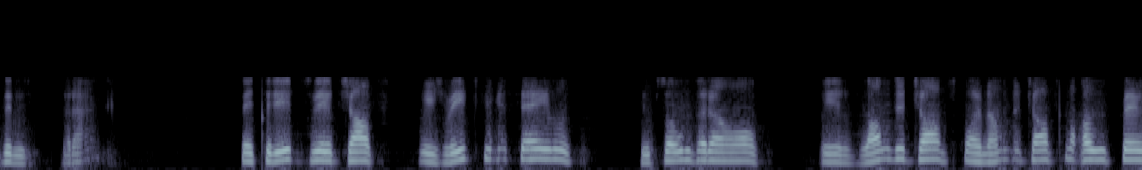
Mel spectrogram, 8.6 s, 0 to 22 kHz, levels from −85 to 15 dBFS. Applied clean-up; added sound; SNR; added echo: neural separator model SepFormer WHAMR!.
